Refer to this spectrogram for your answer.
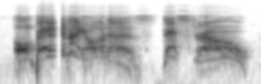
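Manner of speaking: very high, rough yell. Reacting to Cobra Commander being pissed, voicing his order; yelling as Cobra Commander. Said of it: "Could you not yell at me".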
